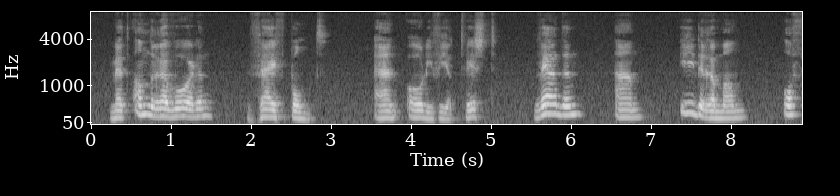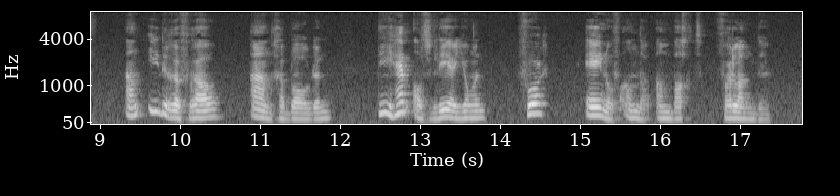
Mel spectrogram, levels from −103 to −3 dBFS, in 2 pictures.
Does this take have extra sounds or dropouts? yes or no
no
